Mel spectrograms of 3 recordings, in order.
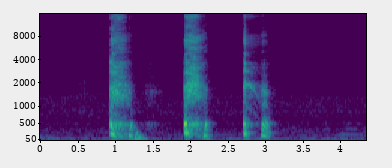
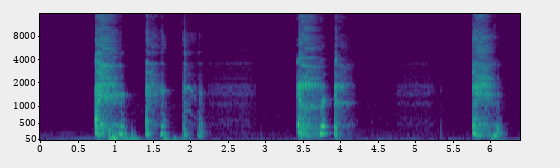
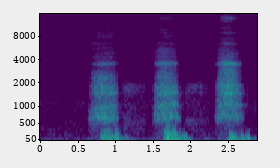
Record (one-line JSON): {"three_cough_length": "4.4 s", "three_cough_amplitude": 9143, "three_cough_signal_mean_std_ratio": 0.34, "cough_length": "6.4 s", "cough_amplitude": 10625, "cough_signal_mean_std_ratio": 0.4, "exhalation_length": "2.9 s", "exhalation_amplitude": 2638, "exhalation_signal_mean_std_ratio": 0.57, "survey_phase": "alpha (2021-03-01 to 2021-08-12)", "age": "18-44", "gender": "Male", "wearing_mask": "No", "symptom_cough_any": true, "symptom_new_continuous_cough": true, "symptom_shortness_of_breath": true, "symptom_fatigue": true, "symptom_fever_high_temperature": true, "symptom_headache": true, "symptom_change_to_sense_of_smell_or_taste": true, "symptom_onset": "4 days", "smoker_status": "Never smoked", "respiratory_condition_asthma": false, "respiratory_condition_other": false, "recruitment_source": "Test and Trace", "submission_delay": "1 day", "covid_test_result": "Positive", "covid_test_method": "RT-qPCR", "covid_ct_value": 19.9, "covid_ct_gene": "ORF1ab gene"}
